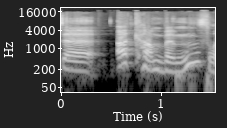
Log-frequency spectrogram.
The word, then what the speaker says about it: accumbens: The nucleus incumbens, if I'm saying that correctly. – It's accumbens, like A-C-C, accumbens, yeah.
